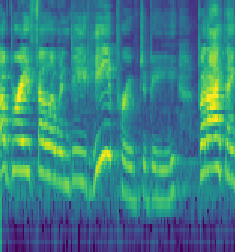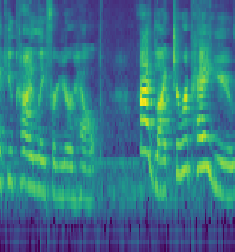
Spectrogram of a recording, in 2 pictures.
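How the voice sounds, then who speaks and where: A woman's high, put-on character voice with very wide pitch swings, at a moderate pace over clear background noise. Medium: read story. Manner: hot-tempered.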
